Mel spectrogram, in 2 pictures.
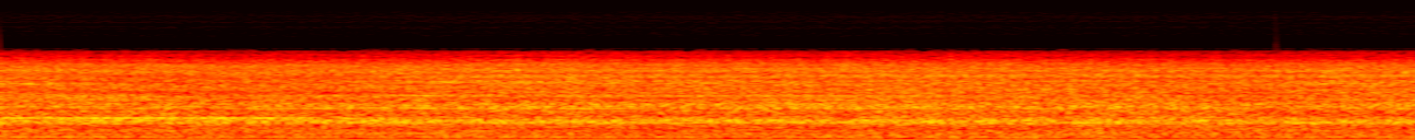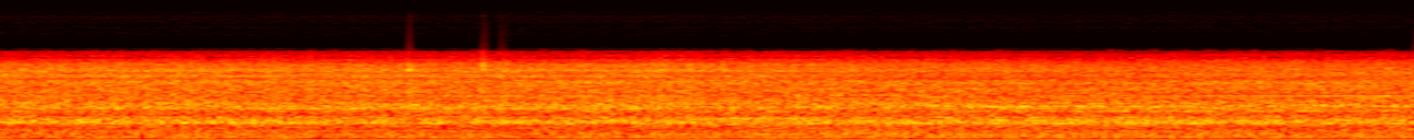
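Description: Machinery running steadily: an even, continuous noise with a few steady hum tones through it.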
